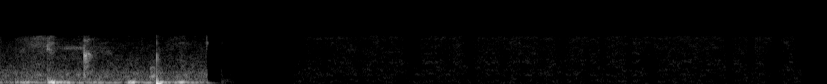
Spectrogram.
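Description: Throughout, the speech carries the buzzy, gravelly roughness of the GSM full-rate codec, with nothing above 4 kHz, which fits the 13 kbps GSM coder. From 1.56 to 1.63 s, GSM bit errors corrupt the decoder's filter, pitch and gain values, producing a brief squawking, gargled burst across a few frames.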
